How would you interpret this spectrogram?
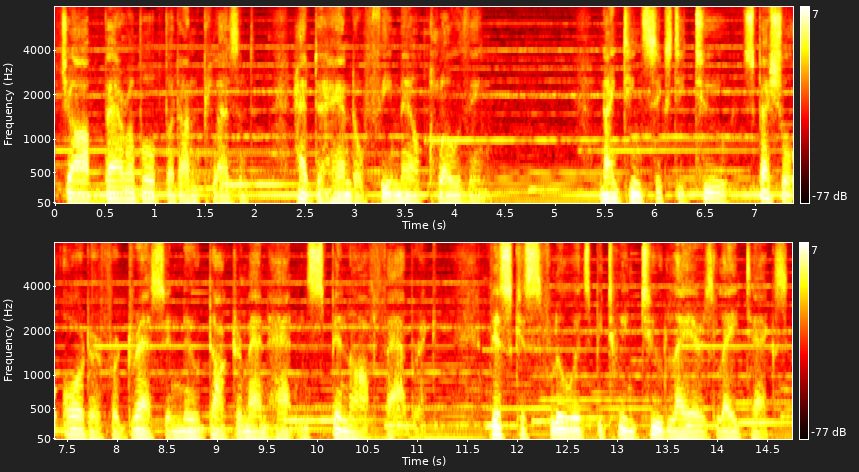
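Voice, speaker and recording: A male actor plays a grim vigilante behind bars with a low voice. He speaks slowly in clipped fragments, hostile and detached, as in a dark comic-book drama with music behind him. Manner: clipped, terse sentence fragments, flat menace. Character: grim, hostile masked vigilante prisoner, middle-aged man. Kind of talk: motion comic voice acting.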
